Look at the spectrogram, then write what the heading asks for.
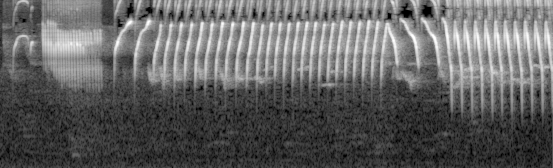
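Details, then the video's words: Singing canary used as a lure for a less keen bird to respond and sing at length: a short buzzy burst, then a long steady run of fast repeated chirps and a quicker closing trill. "Pancingan Ampuh Bikin Gacor Kenari Kurang Emosi! Jadi Gacor Panjang"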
